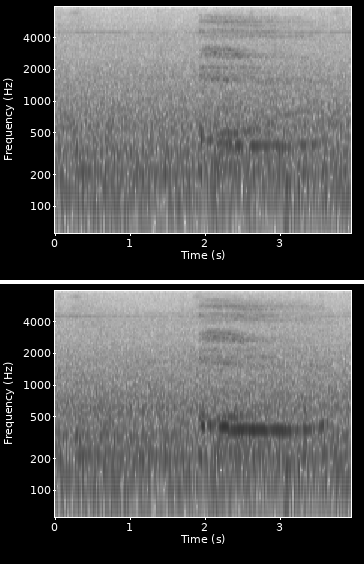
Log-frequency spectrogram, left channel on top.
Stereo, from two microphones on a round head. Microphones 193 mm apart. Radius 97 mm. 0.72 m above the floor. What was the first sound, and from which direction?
Breathing, 5° left (ahead or behind).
